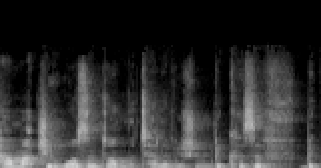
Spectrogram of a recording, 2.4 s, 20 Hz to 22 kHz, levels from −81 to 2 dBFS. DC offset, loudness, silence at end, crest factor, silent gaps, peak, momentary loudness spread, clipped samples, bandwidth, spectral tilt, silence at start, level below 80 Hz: under 0.1%; -22 LUFS; 0 s; 20 dB; none; -2 dBFS; 8 LU; under 0.1%; 16 kHz; -2.5 dB/octave; 0 s; -72 dBFS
